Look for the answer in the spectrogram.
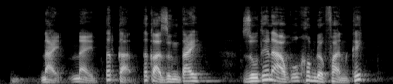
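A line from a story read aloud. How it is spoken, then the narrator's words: Shouting. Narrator (Vietnamese): đoạn hét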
